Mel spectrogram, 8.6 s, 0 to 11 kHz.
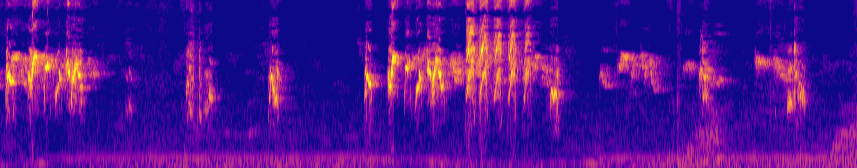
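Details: Caged red-whiskered bulbuls, wild-caught type kept in southern Thailand, singing short, easy 'counting' style phrases of 3-4-5 notes, played to excite other birds; bright warbled bursts repeated in clusters, with a faint low steady hum.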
